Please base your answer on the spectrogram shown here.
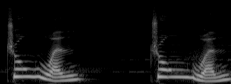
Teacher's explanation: the tones on 中文 are first and second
